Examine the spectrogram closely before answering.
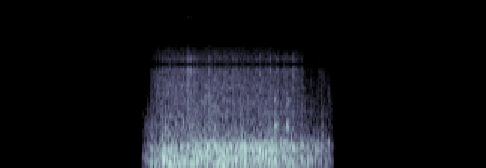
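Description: A heavy door slides open with a rumble.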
